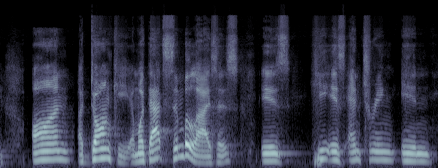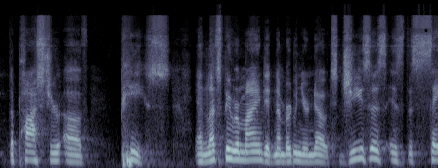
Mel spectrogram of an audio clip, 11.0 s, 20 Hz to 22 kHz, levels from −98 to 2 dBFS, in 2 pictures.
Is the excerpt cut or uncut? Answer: cut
